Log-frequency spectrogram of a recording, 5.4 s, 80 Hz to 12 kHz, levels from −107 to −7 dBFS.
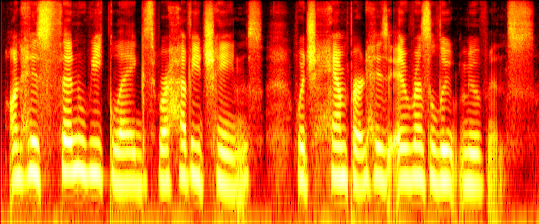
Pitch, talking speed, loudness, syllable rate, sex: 220 Hz, 145 wpm, -18 LUFS, 4.7 syllables/s, female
